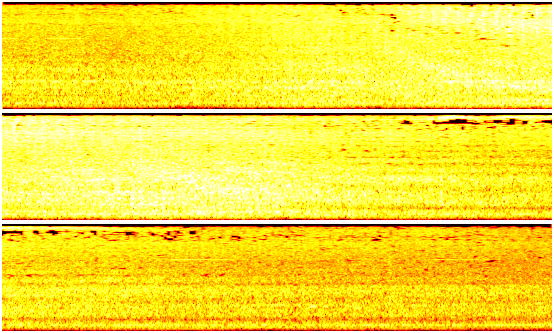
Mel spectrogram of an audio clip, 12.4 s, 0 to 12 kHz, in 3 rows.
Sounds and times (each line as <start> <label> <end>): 0.0 Cars 12.3
0.0 river 12.3
0.0 wind 12.3
0.0 Birds sing 1.6
9.0 Birds sing 12.3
